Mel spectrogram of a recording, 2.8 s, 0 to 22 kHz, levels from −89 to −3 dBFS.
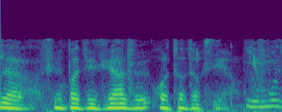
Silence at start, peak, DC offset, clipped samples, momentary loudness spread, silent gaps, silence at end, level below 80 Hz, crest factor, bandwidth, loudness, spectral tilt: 0 s; -8 dBFS; under 0.1%; under 0.1%; 10 LU; none; 0 s; -42 dBFS; 14 dB; 5.4 kHz; -23 LUFS; -12 dB/octave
